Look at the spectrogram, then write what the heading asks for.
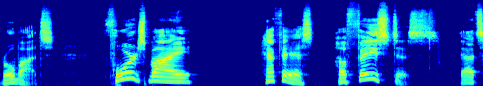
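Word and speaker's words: Hephaestus: They're kind of like robots forged by Hephus. That's how you actually pronounce the word.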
